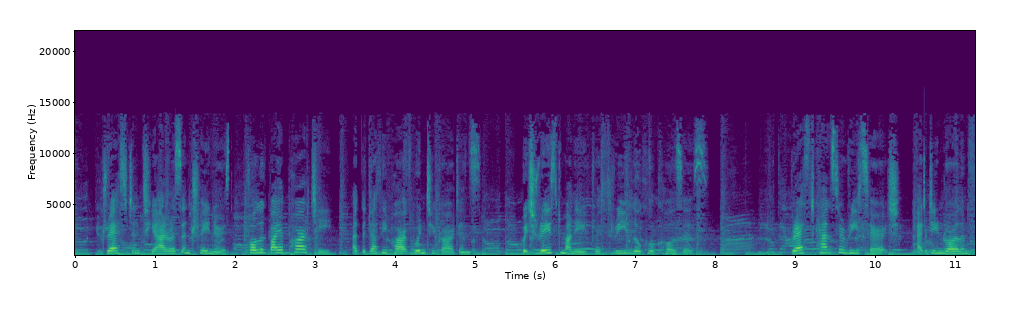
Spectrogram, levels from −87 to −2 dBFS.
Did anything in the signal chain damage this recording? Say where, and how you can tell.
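Yes, there's damaged data in the compressed stream, so this is a codec or storage problem. There are two brief glitches, one from 1.91 to 1.93 s and another at 10.61 s, each a quick chirp or blip lasting about 20 ms. What happens is that bytes in the encoded file get corrupted. The decoder misreads those frames, loses sync, and hunts for the next valid frame header. That short stretch of garbage comes out as the blip before decoding recovers.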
